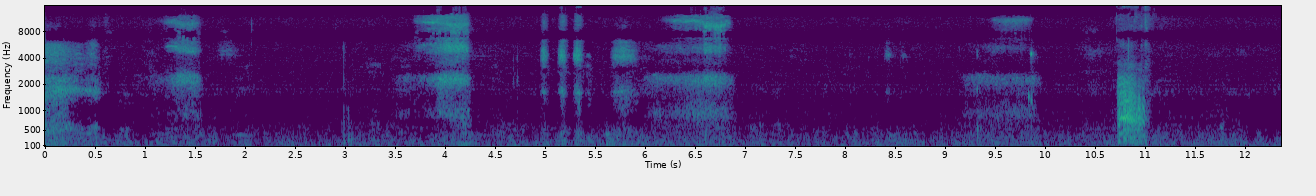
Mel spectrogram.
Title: My cat snoring.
